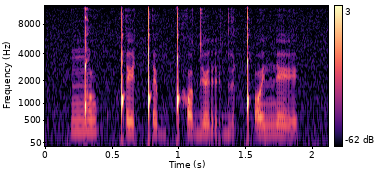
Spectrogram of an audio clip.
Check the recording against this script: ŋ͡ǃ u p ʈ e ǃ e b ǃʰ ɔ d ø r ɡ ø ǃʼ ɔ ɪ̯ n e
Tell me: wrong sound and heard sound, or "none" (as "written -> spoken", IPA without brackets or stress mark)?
ʈ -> ǃ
